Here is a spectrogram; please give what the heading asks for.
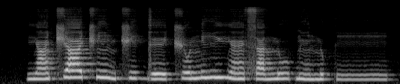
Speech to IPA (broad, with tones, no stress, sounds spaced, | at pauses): j ã˨˦ t͡ʃ aː˦ t͡ʃ ĩ˦˨ n t͡ʃ i˧ ɡ eː˨ t͡ʃ o˧ n iː˦ j ɛ̃˦ s a˦ n u˦ ɓ ĩ˧ n u˦ k iː˧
